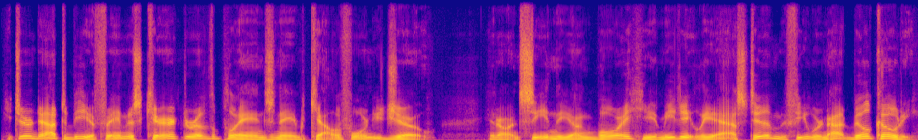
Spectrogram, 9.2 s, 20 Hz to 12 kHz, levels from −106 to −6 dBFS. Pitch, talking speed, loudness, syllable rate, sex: 125 Hz, 195 wpm, -18 LUFS, 5.3 syllables/s, male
